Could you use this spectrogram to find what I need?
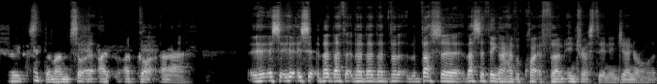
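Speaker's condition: Stutter; makes recording podcasts difficult, still runs own podcast; repeated sounds, repeated words

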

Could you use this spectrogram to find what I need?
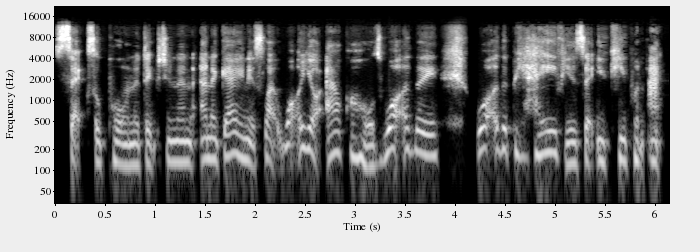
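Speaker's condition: No condition

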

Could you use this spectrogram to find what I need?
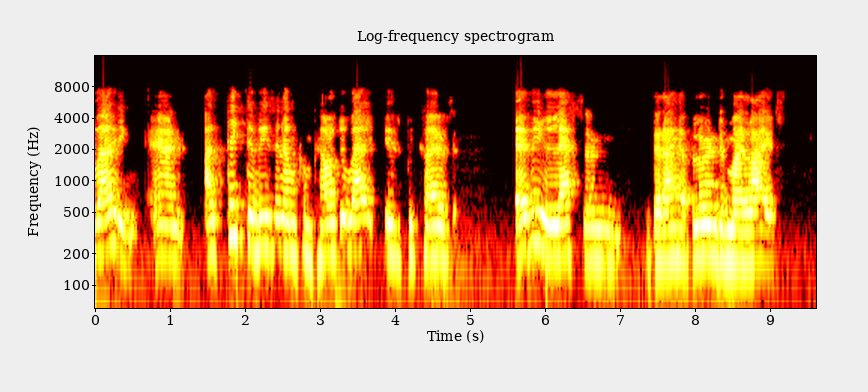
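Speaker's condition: Cerebral palsy; botox

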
